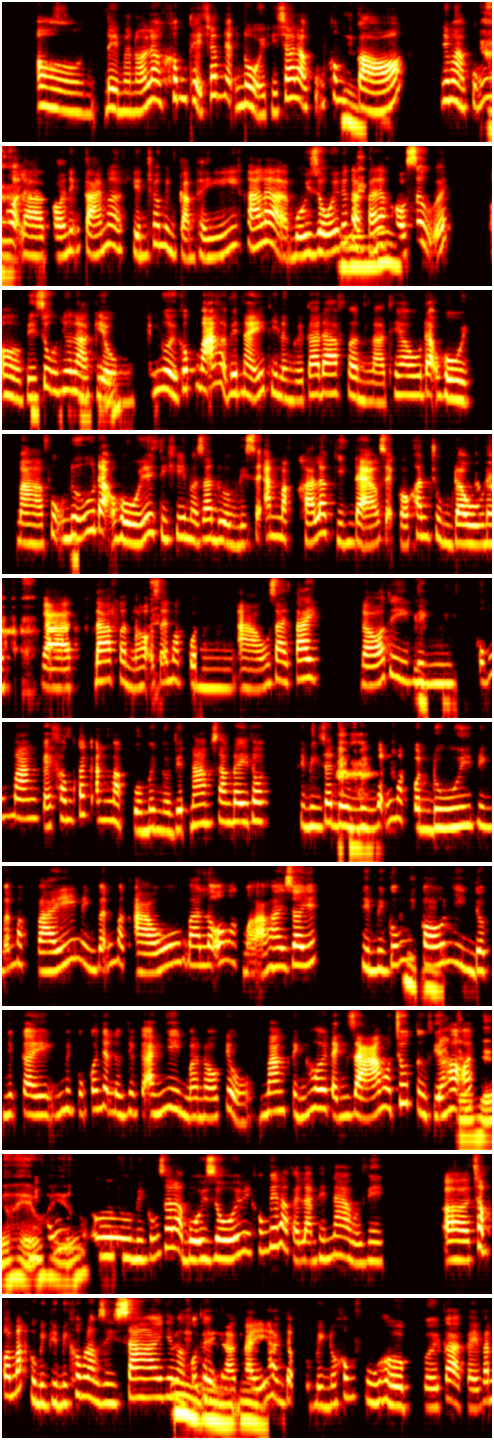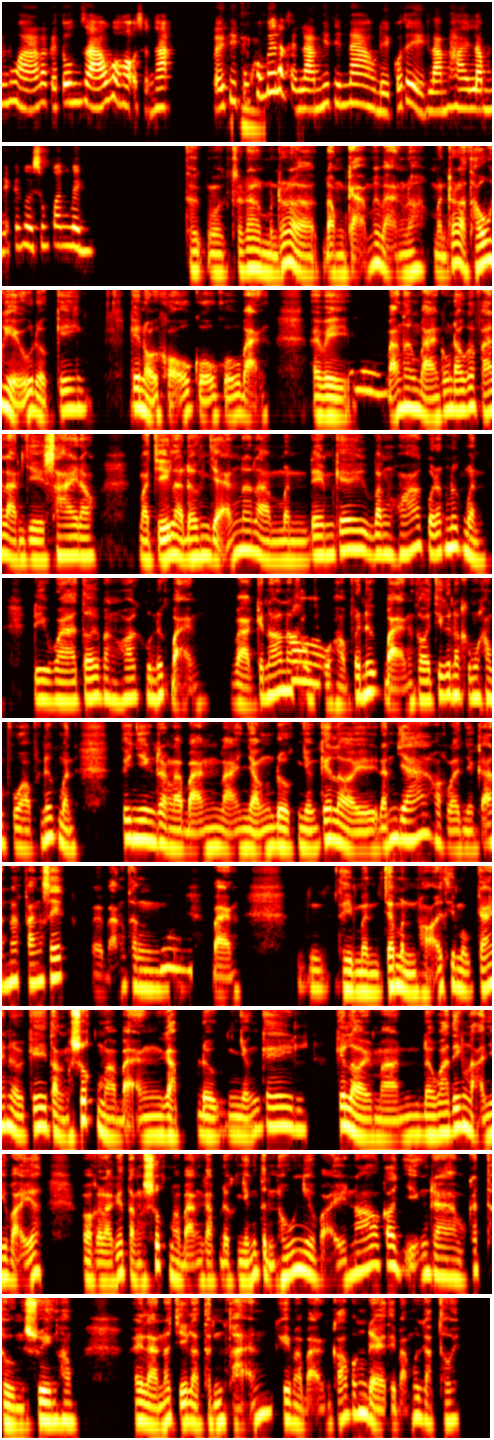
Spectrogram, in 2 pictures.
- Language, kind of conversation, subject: Vietnamese, advice, Bạn đã trải nghiệm sốc văn hóa, bối rối về phong tục và cách giao tiếp mới như thế nào?
- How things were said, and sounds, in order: other background noise; tapping; laughing while speaking: "À"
